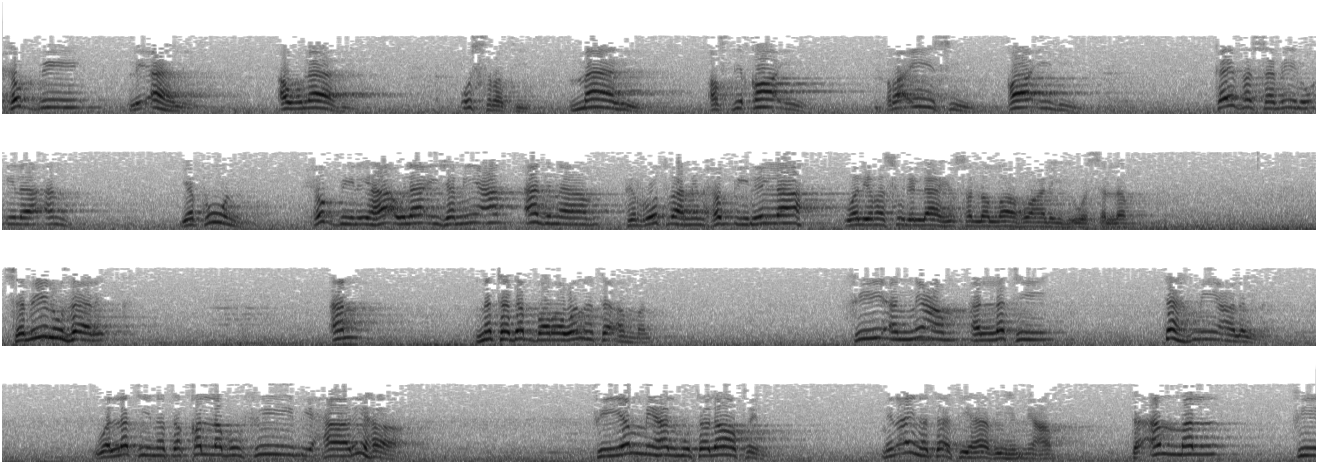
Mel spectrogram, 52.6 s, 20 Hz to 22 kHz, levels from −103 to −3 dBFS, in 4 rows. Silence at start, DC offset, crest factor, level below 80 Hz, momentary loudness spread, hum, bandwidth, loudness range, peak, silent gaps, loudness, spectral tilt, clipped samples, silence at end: 0 s; 0.5%; 18 dB; -38 dBFS; 22 LU; none; 6.4 kHz; 5 LU; -2 dBFS; none; -19 LUFS; -8.5 dB/octave; under 0.1%; 0 s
